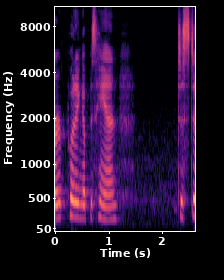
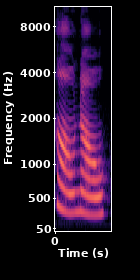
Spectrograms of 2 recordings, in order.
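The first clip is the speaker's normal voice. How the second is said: mumbled; 8 semitones higher than usual. A narrator's reading. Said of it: "mumbled Christopher".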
